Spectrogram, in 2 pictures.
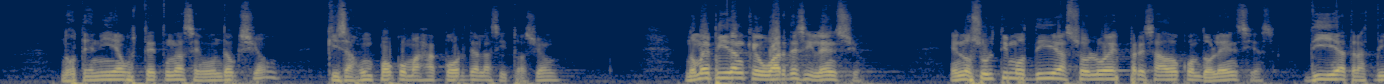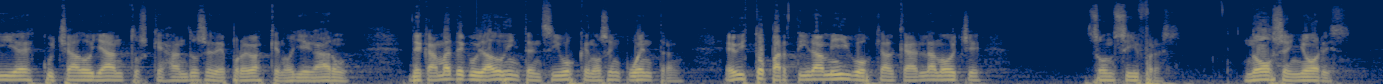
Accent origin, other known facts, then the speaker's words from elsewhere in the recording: Córdoba, Argentina; Mi tierra natal, Córdoba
